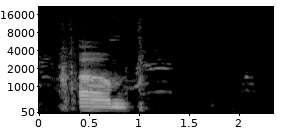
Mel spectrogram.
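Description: A cat lets out a loud, drawn-out meow, followed by a shorter meow and a faint little chirp after a brief pause.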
